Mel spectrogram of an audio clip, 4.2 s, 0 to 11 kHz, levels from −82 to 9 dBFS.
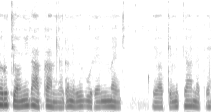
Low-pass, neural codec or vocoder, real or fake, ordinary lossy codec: none; none; real; none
